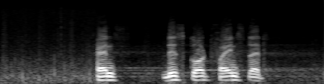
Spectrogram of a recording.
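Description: A man speaks loudly in short bursts.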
